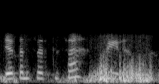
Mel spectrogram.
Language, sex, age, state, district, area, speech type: Tamil, female, 18-30, Tamil Nadu, Thanjavur, urban, conversation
